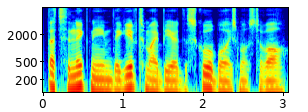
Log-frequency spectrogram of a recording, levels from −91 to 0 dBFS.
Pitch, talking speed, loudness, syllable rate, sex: 105 Hz, 255 wpm, -19 LUFS, 5.5 syllables/s, male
